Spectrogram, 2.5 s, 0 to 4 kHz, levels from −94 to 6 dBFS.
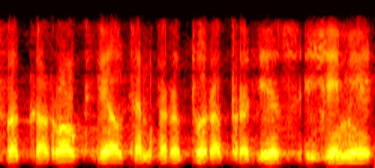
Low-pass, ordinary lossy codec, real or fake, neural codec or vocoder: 3.6 kHz; AAC, 32 kbps; fake; codec, 16 kHz, 4 kbps, FreqCodec, larger model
